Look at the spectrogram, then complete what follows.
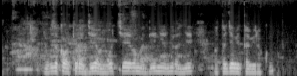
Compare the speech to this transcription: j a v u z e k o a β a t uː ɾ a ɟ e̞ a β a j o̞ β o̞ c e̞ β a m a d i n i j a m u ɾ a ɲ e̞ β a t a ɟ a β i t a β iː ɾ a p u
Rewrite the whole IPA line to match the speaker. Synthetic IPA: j a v u z e k o a β a t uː ɾ a ɟ e̞ a β a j o̞ β o̞ c e̞ β a m a d i n i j a ɲ u ɾ a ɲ e̞ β a t a ɟ a β i t a β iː ɾ a k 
